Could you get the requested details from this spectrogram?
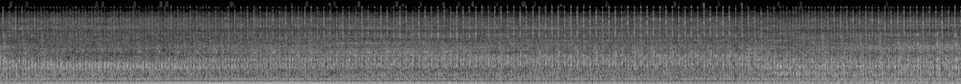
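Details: Audi A4 3.0 TDI (CRTC engine), cold with oil temperature below 60°C: idle with a steady, regular knock roughly two or three per second over the diesel clatter; cause undetermined.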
